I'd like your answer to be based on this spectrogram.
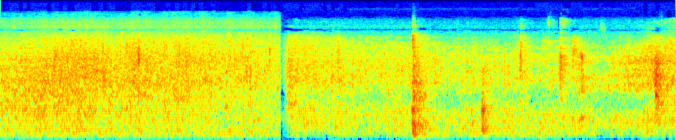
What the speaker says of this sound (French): comme on se prend la houle plein derrière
